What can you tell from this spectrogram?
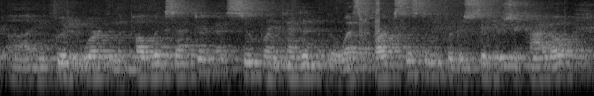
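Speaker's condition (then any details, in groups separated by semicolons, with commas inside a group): No condition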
